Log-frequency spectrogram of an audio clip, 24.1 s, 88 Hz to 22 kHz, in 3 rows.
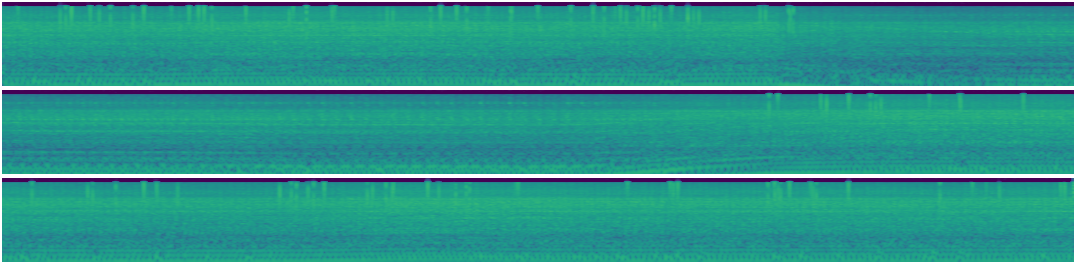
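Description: Air-cooled VW flat-four engine, a 2276 cc Beetle build, held at raised revs of about 3000 rpm for a timing-light check. About six seconds in the revs drop to idle. About seven seconds later it is revved back up and held steady.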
